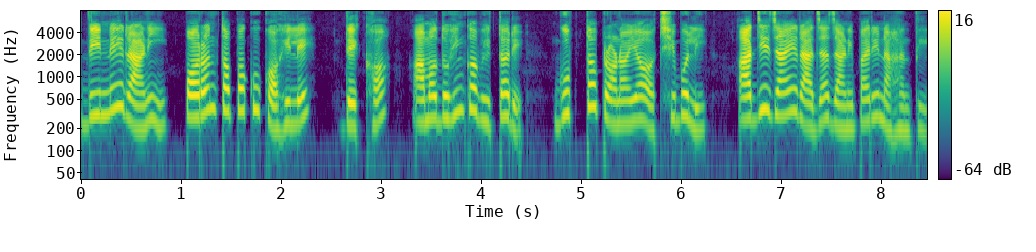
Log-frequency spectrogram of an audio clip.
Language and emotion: Odia, neutral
